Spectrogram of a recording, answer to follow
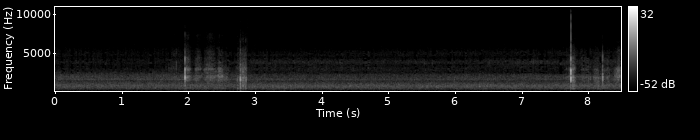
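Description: Steady rush of a fast-flowing river, with two short clicks about two and three seconds in and another just before the end.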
